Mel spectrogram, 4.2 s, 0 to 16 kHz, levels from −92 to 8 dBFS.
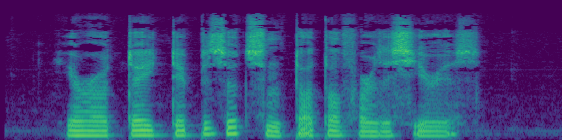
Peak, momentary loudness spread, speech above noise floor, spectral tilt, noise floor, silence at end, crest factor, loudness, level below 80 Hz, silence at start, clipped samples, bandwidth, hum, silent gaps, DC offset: -2 dBFS; 8 LU; 43 dB; -4 dB/octave; -62 dBFS; 0.65 s; 18 dB; -19 LUFS; -52 dBFS; 0.5 s; under 0.1%; 11 kHz; none; none; under 0.1%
